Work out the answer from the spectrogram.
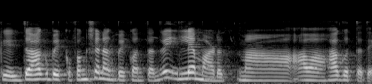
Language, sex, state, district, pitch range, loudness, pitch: Kannada, female, Karnataka, Shimoga, 185-240 Hz, -18 LUFS, 205 Hz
